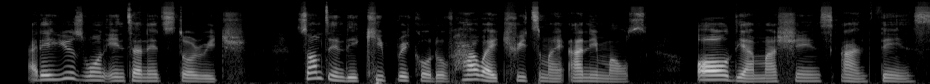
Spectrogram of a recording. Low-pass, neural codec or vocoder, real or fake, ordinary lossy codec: none; none; real; none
